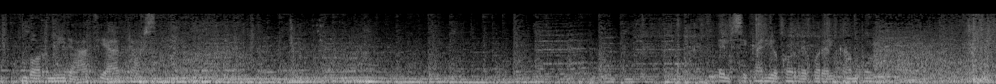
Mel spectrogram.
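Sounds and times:
SUV engine rumbling while driving off-road across a field: 0:00.0 - 0:07.2
speech: 0:00.2 - 0:02.6, 0:07.2 - 0:09.9.

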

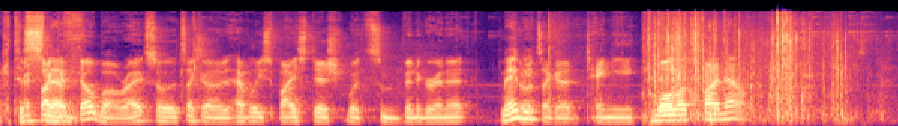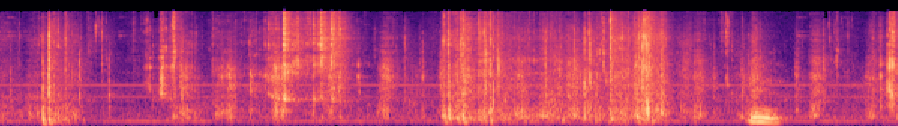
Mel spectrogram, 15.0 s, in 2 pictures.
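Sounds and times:
speech: 0:00.0 - 0:06.6
crunching on snack chips: 0:05.4 - 0:14.9.

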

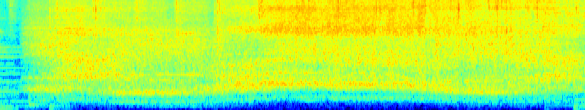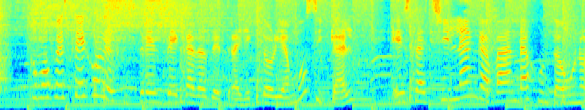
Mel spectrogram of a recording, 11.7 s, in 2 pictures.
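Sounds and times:
large concert crowd applauding: 0:00.3 - 0:06.0
speech: 0:06.7 - 0:11.6.

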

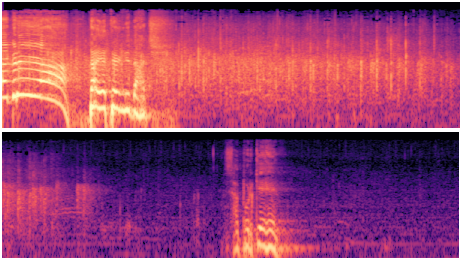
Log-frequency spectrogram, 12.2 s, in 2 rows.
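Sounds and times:
audience applauding: 0:00.0 - 0:07.6
speech: 0:00.1 - 0:02.3, 0:09.2 - 0:10.0.

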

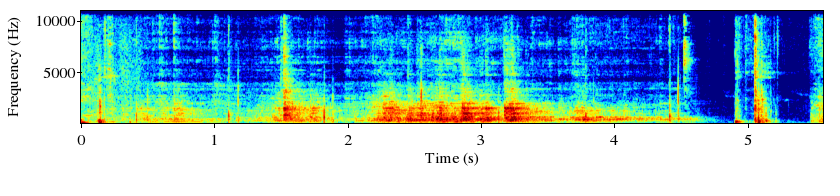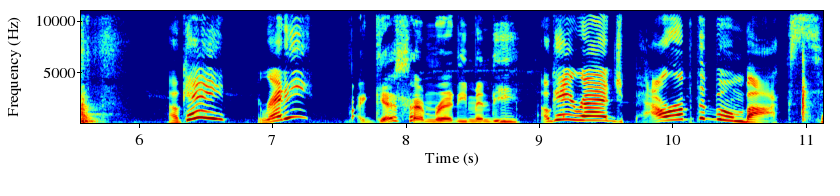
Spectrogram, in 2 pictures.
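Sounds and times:
lawn chair rattling metal clanks and clicks: 0:00.0 - 0:04.9
lawn chair scraping and rustling: 0:00.0 - 0:05.9
speech: 0:06.3 - 0:11.1.

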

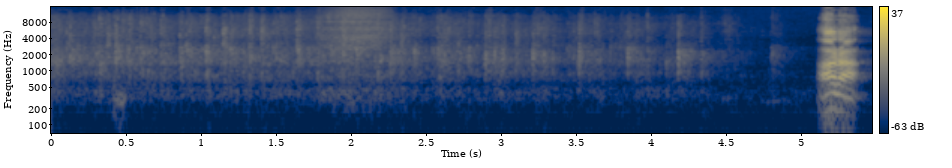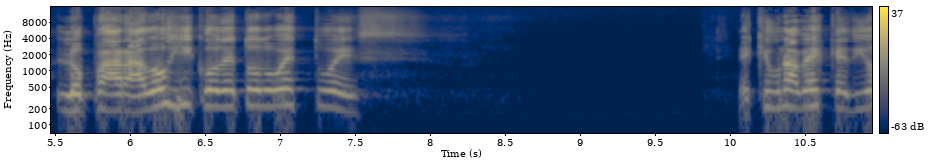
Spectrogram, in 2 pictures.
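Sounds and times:
audience applause: 0:00.0 - 0:05.0
speech: 0:05.1 - 0:07.8, 0:10.1 - 0:10.9.

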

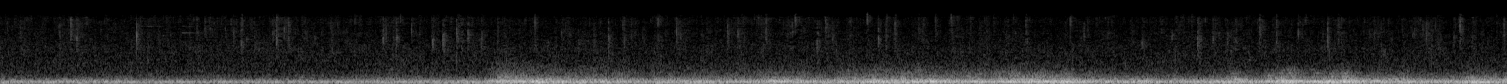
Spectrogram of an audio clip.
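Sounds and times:
steady rain: 0:00.0 - 0:15.0.

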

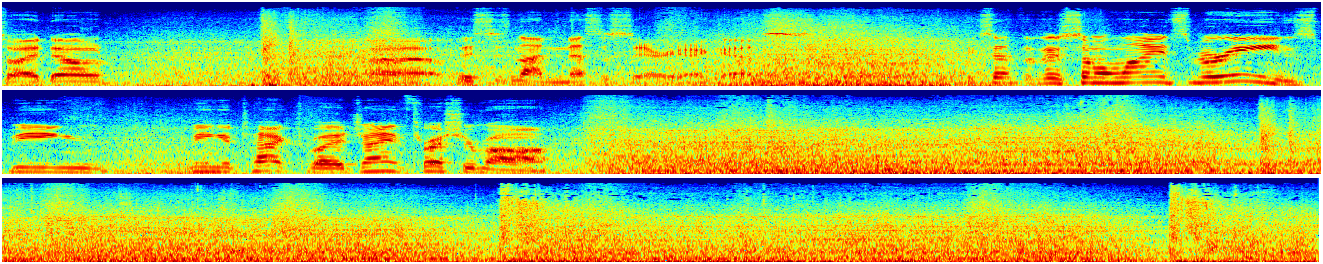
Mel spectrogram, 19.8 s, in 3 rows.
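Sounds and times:
speech: 0:00.0 - 0:00.7, 0:01.9 - 0:04.2, 0:04.9 - 0:09.7
tank rumbling drone in Mass Effect video game: 0:00.0 - 0:19.7
tank cannon firing in Mass Effect video game: 0:01.1 - 0:02.2, 0:09.4 - 0:19.7.

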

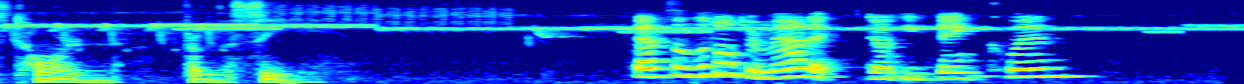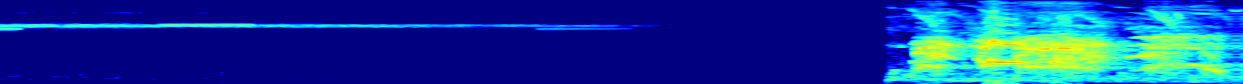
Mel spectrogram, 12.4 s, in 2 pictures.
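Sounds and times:
speech: 0:00.0 - 0:01.7, 0:03.2 - 0:05.6
high-pitched insect trill: 0:00.0 - 0:09.6, 0:10.8 - 0:12.4
rooster crowing: 0:10.7 - 0:12.4.

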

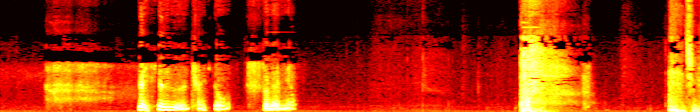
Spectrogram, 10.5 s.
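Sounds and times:
speech: 0:02.1 - 0:04.5
throat clearing into microphone: 0:07.8 - 0:09.0, 0:10.0 - 0:10.4.

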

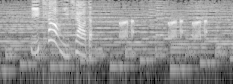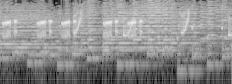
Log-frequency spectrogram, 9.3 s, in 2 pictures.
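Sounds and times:
speech: 0:00.6 - 0:08.8
toad croaking: 0:02.4 - 0:07.6.

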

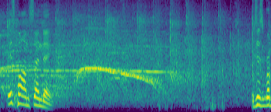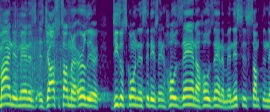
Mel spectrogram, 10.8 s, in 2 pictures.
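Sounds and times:
audience clapping hands: 0:00.0 - 0:07.1
speech: 0:00.2 - 0:01.2, 0:05.1 - 0:10.8.

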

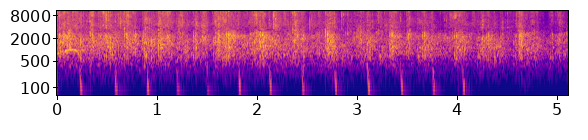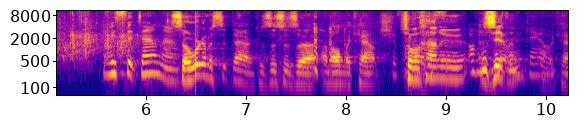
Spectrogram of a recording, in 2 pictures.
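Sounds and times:
audience applause: 0:00.0 - 0:06.1
speech: 0:05.6 - 0:10.2.

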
